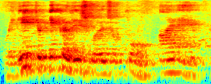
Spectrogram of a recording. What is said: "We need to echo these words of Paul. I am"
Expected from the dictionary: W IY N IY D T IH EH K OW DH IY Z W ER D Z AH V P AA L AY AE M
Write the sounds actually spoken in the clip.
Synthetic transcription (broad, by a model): W IY N IY D T IH EH K OW DH IY Z W ER D Z AH V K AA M AY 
